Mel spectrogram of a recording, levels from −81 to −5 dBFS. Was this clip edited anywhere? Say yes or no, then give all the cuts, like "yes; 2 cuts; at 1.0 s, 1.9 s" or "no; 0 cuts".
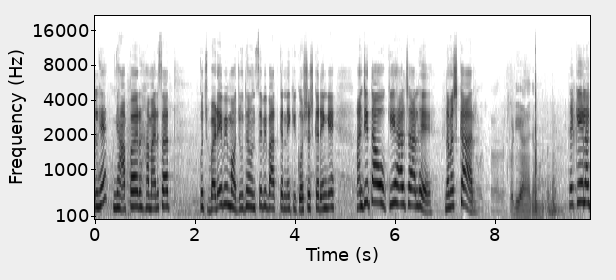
no; 0 cuts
